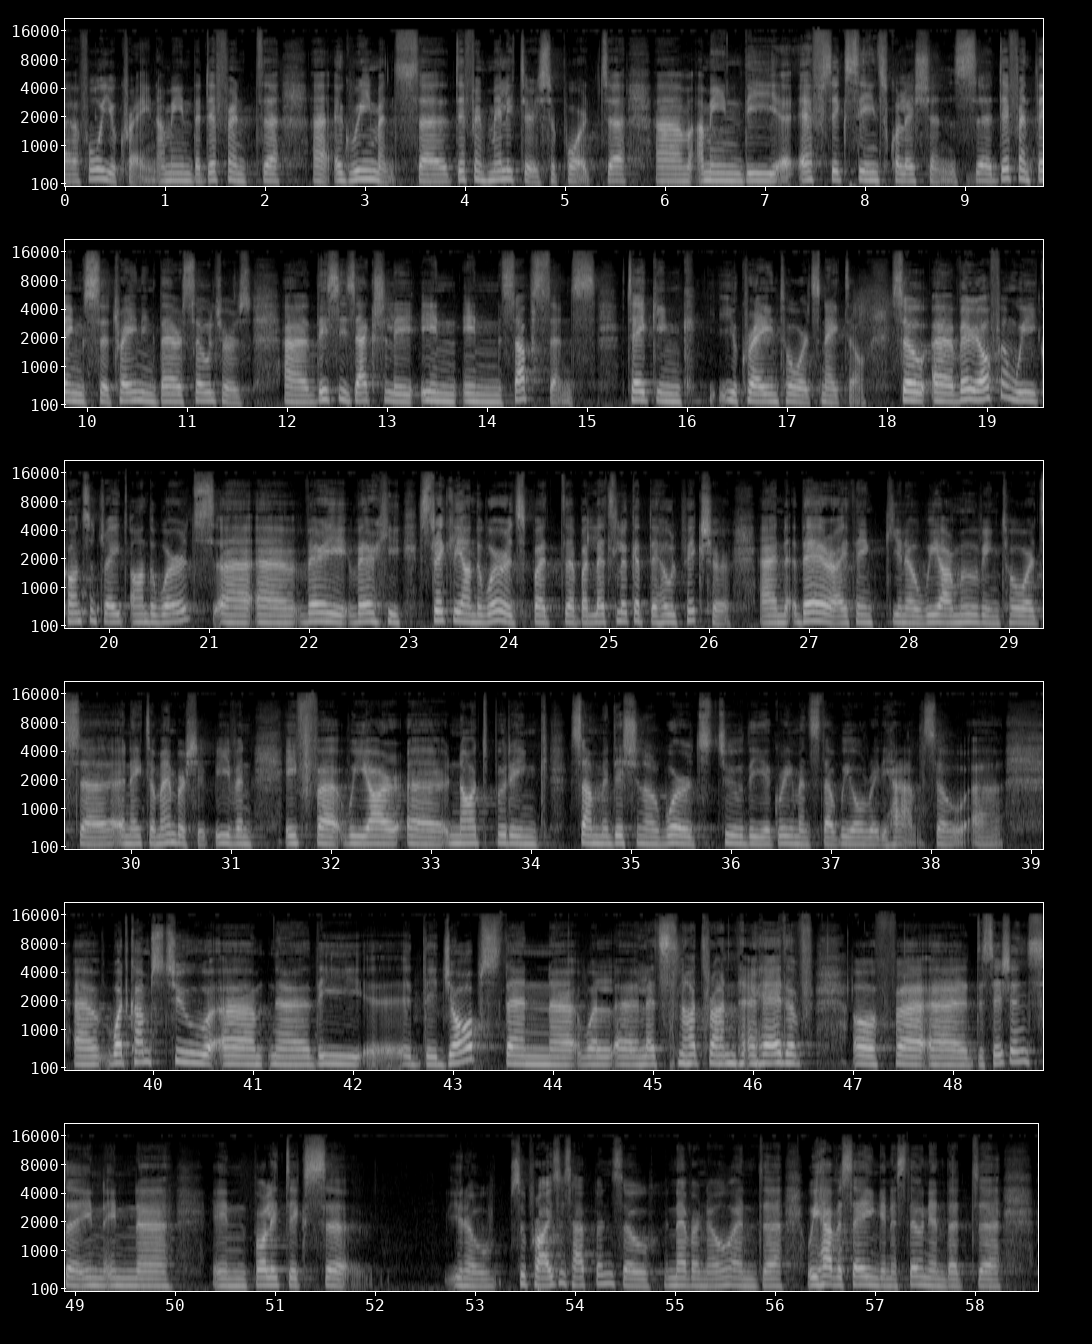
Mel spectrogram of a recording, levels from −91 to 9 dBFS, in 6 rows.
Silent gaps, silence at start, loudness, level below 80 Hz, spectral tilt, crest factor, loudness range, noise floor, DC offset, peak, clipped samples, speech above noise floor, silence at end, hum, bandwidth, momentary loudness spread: none; 0 s; -31 LUFS; -76 dBFS; -3.5 dB/octave; 20 dB; 4 LU; -69 dBFS; under 0.1%; -12 dBFS; under 0.1%; 38 dB; 0.05 s; none; 16.5 kHz; 9 LU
